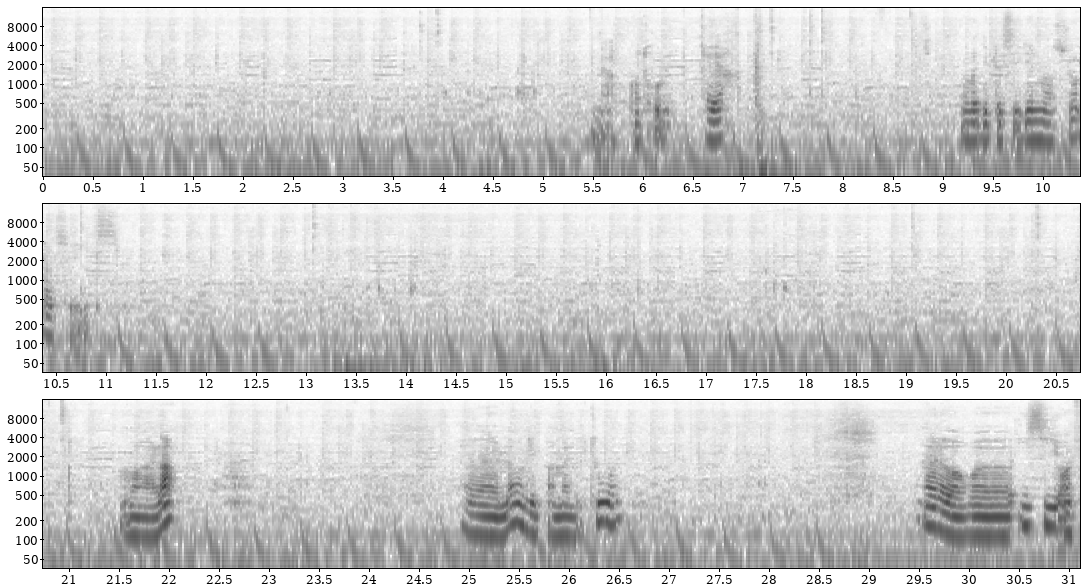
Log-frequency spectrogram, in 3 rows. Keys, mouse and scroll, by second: 4.1-5.5 middle drag, 5.5-7.3 drag, 6.7 ctrl+r, 10.9-12.8 drag, 13.7-16.3 middle drag, 16.6-18.4 middle drag, 19.2-21.0 drag, 21.0-23.6 middle drag, 25.3-28.0 middle drag, 28.1-31.0 middle drag.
